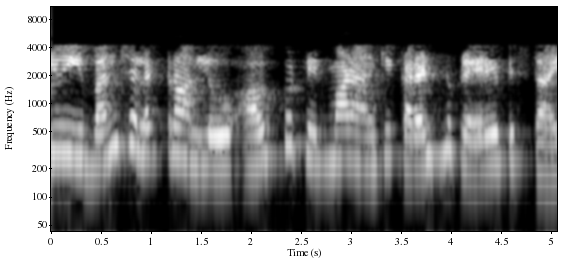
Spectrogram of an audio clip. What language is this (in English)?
Telugu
